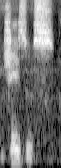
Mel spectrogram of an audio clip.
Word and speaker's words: Jesus: this a lot uh Jesus is Brazilian and the Portuguese Portuguese speaking people pronounce it Jesus Jesus okay Gabriel Jesus oh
